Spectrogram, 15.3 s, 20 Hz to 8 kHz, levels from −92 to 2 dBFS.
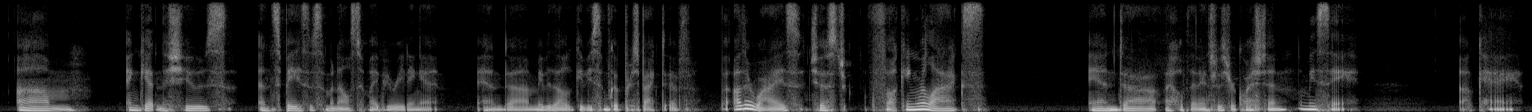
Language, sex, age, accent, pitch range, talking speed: English, female, 30-49, American, 160-215 Hz, 165 wpm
